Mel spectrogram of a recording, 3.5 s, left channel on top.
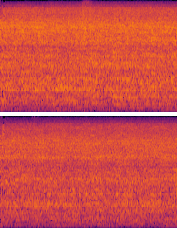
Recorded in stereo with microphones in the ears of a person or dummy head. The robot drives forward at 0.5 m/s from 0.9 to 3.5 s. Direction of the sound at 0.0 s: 80° left.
